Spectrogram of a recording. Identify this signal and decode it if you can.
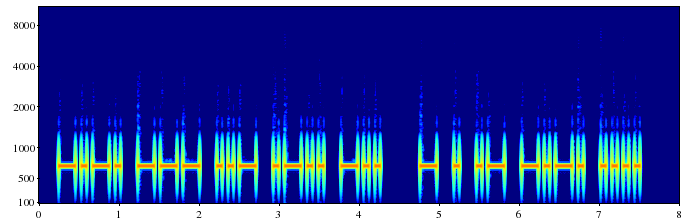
Morse code, heard as a keyed tone, about 17 wpm, 700 Hz. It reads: COULD TEACH
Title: Sentences from Top 1000 Words - Review Part 6 - 17wpm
